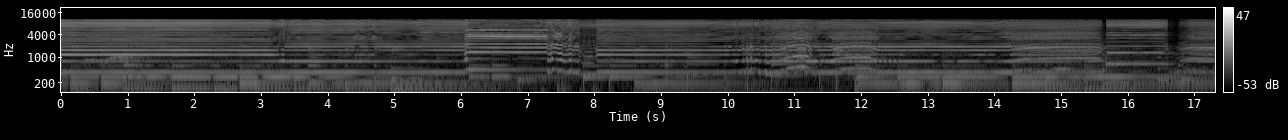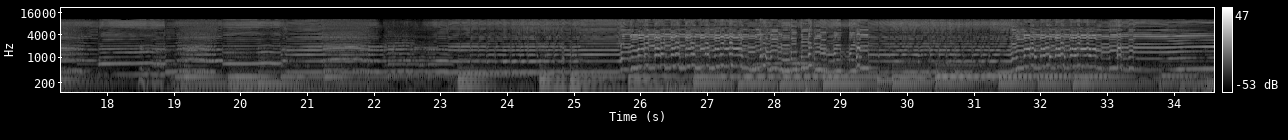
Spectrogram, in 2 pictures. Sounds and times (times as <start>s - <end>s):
Bagpipes: 0.0s - 34.6s
Wind instrument, woodwind instrument: 0.0s - 34.6s.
